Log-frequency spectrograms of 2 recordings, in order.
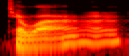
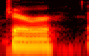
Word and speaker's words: terroir: Terroir? – Terror.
